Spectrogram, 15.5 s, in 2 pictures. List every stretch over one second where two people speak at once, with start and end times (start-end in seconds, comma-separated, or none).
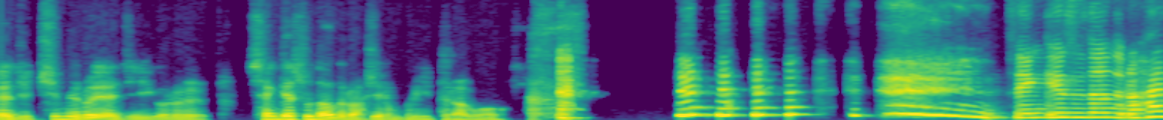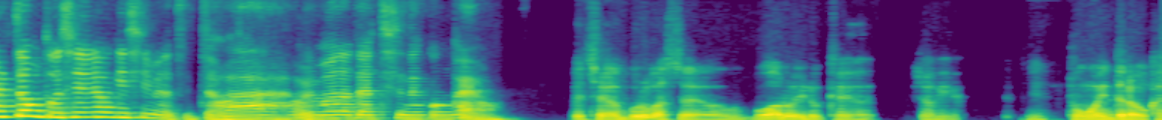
none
